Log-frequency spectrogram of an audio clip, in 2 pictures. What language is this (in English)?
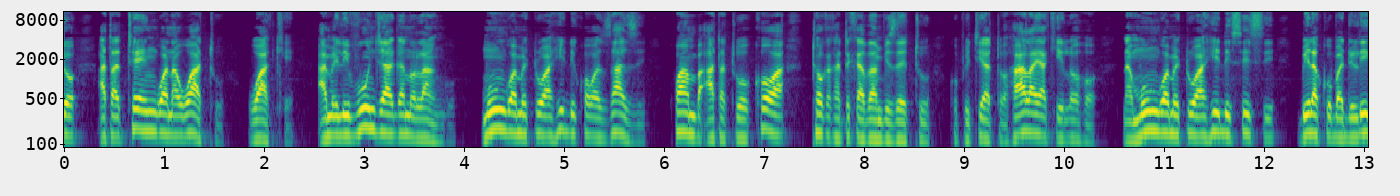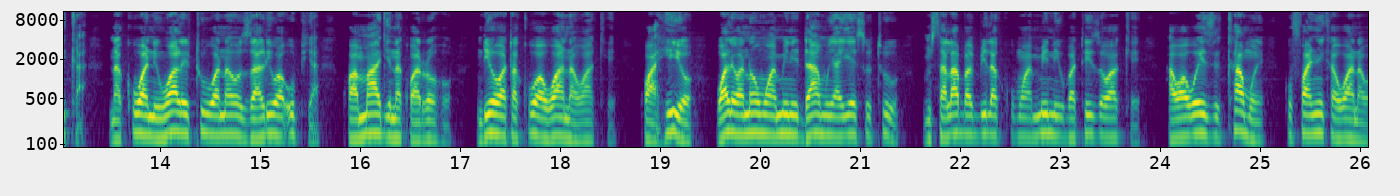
Swahili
